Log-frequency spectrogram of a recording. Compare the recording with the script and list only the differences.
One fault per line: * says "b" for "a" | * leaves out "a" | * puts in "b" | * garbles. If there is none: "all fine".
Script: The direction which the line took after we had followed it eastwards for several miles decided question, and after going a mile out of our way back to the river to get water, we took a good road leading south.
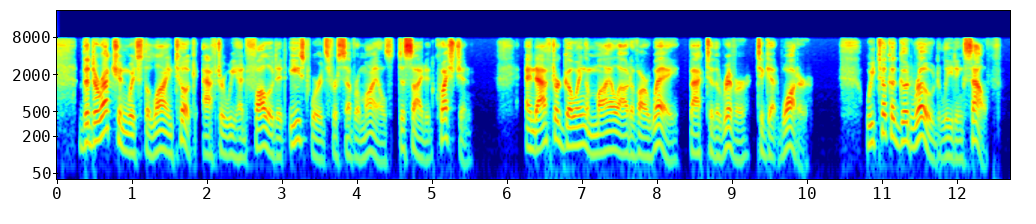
all fine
